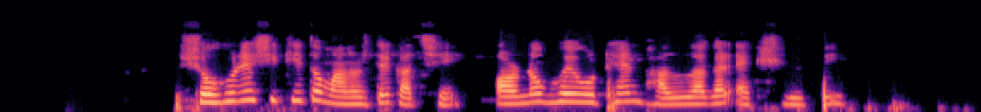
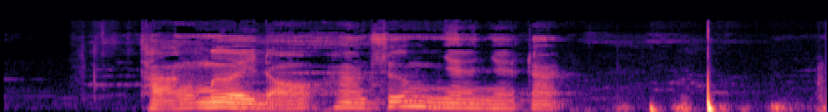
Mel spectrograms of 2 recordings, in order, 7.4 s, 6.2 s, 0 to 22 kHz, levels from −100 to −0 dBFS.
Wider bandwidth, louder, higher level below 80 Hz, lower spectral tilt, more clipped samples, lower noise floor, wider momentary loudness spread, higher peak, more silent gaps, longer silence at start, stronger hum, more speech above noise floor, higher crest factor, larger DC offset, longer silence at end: second, 7.2 kHz vs 10.5 kHz; about the same, -25 LUFS vs -27 LUFS; second, -56 dBFS vs -36 dBFS; second, -5 dB/octave vs -7 dB/octave; neither; first, under -90 dBFS vs -76 dBFS; second, 12 LU vs 24 LU; second, -6 dBFS vs 0 dBFS; neither; first, 1.35 s vs 1.05 s; neither; first, over 66 dB vs 45 dB; second, 20 dB vs 28 dB; neither; first, 0.6 s vs 0 s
